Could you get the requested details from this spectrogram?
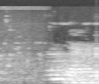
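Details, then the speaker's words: First test of a newly unboxed electric steam inhaler, bought after hospital advice to take steam with neem leaves for relief while unwell: after a quiet hiss, water bubbles and gurgles to the boil as steam rises from the top. "చూస్తే, అది మరుగుతోంది మరియు పై నుండి ఆవిర్లు వస్తున్నాయి , చూడండి."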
